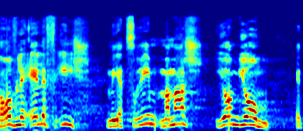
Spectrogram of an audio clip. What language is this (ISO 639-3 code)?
heb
